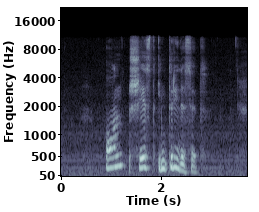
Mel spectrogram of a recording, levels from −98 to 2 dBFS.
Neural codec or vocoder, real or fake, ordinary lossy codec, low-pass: none; real; none; 10.8 kHz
